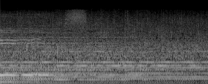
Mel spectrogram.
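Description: A young girl's soprano voice ends a held, wavering note about half a second in, and the orchestral backing then holds a soft sustained chord that fades away.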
